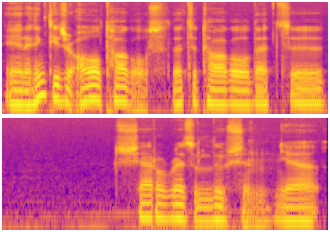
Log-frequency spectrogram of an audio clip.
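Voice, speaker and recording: A young man from Seattle, a game developer talking casually while coding live, thinking aloud with many pauses. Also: deep voice, steady tone, gravelly, dark tone. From Seattle, USA.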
